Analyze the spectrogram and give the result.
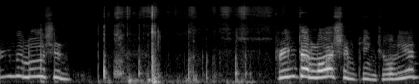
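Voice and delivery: very high, squeaky little cartoon-critter voice. On a live stream as the phone falls, doing a little Madagascar sidekick voice. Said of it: "Sorry, I won't do that voice again".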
